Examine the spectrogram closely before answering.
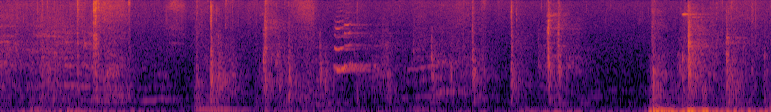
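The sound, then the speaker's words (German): A door is pulled shut: faint shuffling and soft creaks lead up to a low, dull thud as it closes near the end. “ich muss mal gerade die Tür hier zumachen”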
